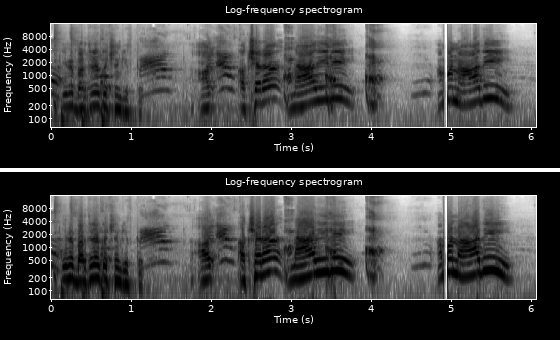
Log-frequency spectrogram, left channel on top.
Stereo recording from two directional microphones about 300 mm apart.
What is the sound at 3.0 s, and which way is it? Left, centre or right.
Speech, right.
